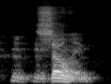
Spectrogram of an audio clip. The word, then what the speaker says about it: Samhain: It's spelled like if you were to read it phonetically, Samhain, but it's actually pronounced Soin. They don't even know how to spell Soin, right? But I'm gonna call it Samhain just for you know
